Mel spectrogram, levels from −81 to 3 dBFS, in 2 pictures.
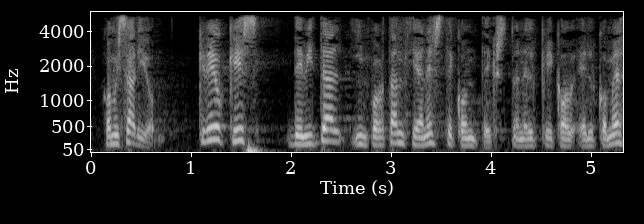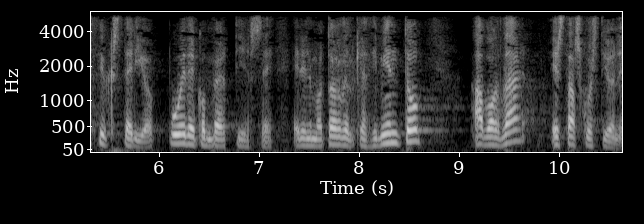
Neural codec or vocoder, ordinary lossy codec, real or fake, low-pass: none; AAC, 48 kbps; real; 5.4 kHz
